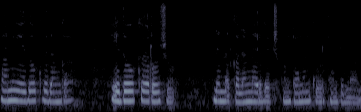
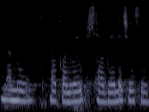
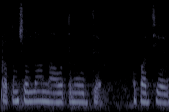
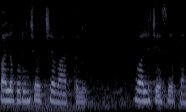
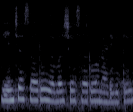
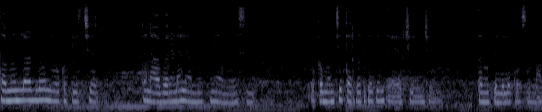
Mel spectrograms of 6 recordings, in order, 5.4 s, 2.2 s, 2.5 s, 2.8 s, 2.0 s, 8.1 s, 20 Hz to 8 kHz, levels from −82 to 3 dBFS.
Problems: low volume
